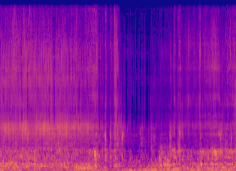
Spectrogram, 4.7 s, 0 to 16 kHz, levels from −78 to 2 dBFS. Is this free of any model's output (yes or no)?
no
